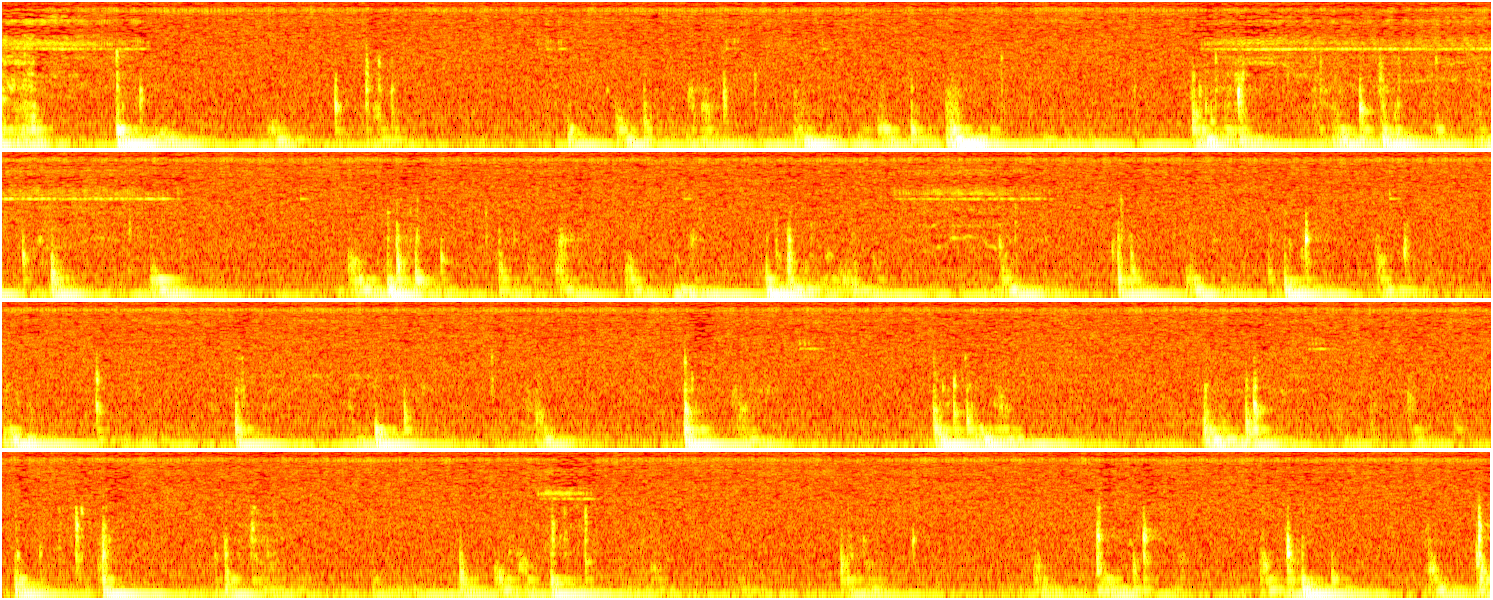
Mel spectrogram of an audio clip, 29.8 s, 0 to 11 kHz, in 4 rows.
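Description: Water slapping and sloshing against the hull of a Perception Pilot 12.0 kayak at sea, with a deep rumble that swells and fades and small knocks about once a second.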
